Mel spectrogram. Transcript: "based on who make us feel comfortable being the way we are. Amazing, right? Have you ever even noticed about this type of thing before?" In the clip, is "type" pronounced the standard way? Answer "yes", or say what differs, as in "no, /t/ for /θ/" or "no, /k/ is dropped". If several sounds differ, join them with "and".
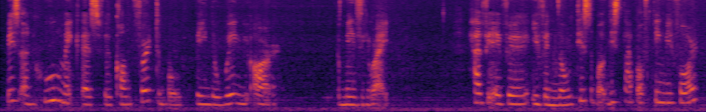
yes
